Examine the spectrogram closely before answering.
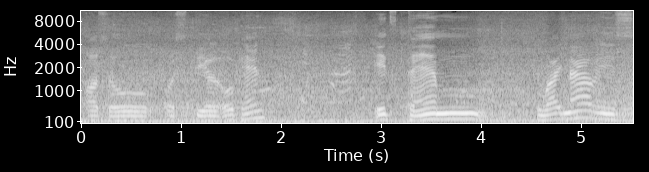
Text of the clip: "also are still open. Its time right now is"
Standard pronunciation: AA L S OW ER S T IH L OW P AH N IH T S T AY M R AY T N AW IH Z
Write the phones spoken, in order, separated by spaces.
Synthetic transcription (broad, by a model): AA L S OW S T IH L OW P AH N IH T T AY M W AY N AW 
